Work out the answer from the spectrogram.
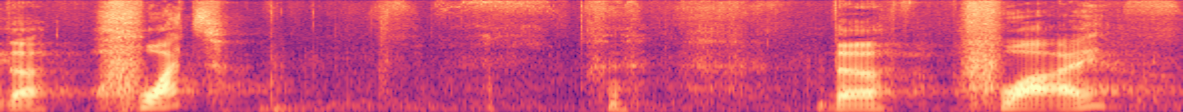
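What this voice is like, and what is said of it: Thick American accent on W's. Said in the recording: “our lead pastor has a very thick American accent, and that's how he says his W's”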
